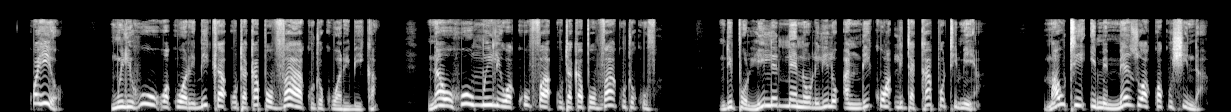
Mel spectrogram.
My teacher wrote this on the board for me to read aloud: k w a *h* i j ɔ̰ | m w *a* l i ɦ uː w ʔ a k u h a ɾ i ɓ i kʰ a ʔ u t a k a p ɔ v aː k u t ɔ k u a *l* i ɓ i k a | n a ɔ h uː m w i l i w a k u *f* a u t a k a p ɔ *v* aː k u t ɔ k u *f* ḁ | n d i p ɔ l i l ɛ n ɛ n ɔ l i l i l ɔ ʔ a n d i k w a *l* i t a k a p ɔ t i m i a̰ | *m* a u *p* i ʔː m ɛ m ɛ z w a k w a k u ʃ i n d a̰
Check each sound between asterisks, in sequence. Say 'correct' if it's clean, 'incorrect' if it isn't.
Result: correct, incorrect, incorrect, correct, correct, correct, correct, correct, incorrect

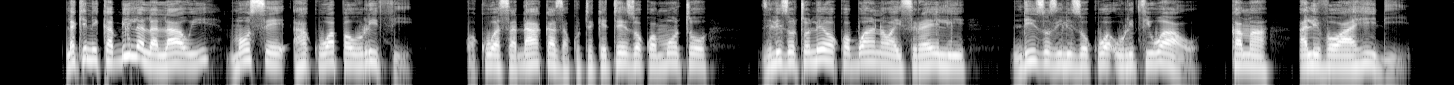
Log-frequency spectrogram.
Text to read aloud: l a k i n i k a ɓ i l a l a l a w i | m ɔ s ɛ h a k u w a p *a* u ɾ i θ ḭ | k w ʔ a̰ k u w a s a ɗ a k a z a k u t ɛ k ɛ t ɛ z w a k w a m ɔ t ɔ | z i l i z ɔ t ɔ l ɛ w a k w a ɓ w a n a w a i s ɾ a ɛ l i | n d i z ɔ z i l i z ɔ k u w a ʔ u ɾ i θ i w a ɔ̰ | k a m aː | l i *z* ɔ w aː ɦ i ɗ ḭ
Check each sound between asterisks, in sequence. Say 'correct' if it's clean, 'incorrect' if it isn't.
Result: correct, incorrect

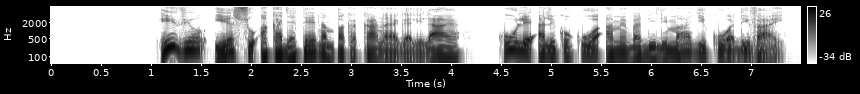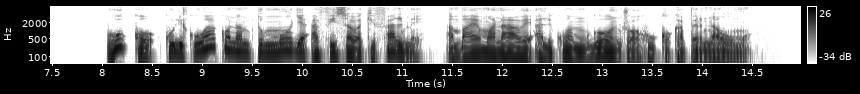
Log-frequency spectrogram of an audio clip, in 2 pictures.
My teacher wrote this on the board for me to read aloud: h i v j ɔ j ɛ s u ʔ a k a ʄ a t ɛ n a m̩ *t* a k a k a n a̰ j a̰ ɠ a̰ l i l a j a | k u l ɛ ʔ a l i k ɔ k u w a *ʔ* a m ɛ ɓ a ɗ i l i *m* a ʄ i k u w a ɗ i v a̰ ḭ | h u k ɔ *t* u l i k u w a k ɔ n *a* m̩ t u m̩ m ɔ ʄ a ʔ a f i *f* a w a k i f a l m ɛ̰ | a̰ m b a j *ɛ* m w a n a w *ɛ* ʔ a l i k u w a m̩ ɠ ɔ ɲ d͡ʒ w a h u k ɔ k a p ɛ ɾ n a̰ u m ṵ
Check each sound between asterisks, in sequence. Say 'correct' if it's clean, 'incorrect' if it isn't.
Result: incorrect, correct, correct, incorrect, correct, incorrect, correct, correct

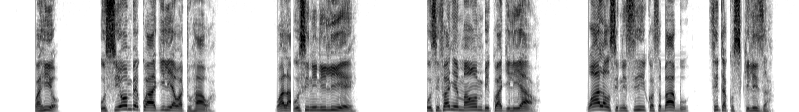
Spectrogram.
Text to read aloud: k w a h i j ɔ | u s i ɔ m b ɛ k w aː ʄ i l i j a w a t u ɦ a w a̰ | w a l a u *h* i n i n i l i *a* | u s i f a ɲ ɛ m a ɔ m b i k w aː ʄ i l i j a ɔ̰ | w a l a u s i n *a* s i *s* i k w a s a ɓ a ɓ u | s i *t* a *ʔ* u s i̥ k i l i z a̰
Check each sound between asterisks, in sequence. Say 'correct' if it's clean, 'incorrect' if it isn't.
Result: incorrect, incorrect, incorrect, incorrect, correct, incorrect

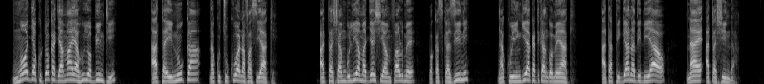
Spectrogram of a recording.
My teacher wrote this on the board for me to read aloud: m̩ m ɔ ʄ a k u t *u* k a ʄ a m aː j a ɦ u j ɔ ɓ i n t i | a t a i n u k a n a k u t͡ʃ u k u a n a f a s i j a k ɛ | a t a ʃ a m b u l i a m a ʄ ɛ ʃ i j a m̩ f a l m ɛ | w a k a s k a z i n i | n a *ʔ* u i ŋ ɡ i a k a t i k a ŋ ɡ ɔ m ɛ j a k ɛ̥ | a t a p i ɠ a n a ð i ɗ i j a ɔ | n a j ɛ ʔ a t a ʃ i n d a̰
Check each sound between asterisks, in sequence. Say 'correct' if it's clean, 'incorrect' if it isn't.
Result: incorrect, incorrect

